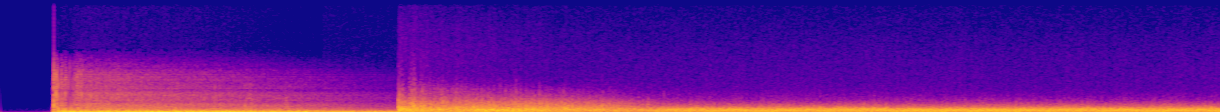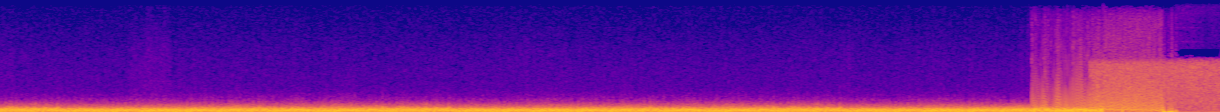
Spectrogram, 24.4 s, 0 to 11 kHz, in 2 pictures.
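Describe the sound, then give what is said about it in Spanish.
The 20-kiloton atomic bomb explosion at Hiroshima, detonating 43 seconds after being dropped from 10,000 metres: a sudden, very loud blast that swells into a deep, continuous rumbling roar lasting over twenty seconds, with a brief hissing burst right at the end. No voices. “Transcurridos 43 segundos, cuando el avión se encontraba a 15 kilómetros del punto del impacto, la bomba hizo explosión.”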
